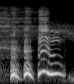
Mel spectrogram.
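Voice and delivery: short, loud burst of laughter; high laugh. Real, not acted. Host reacting to a viewer's comment, high short laugh. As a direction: break into a high chuckle.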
